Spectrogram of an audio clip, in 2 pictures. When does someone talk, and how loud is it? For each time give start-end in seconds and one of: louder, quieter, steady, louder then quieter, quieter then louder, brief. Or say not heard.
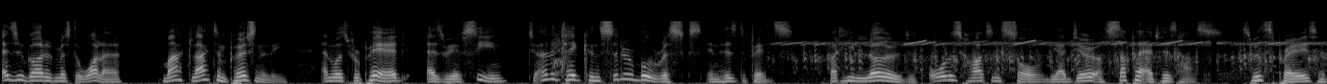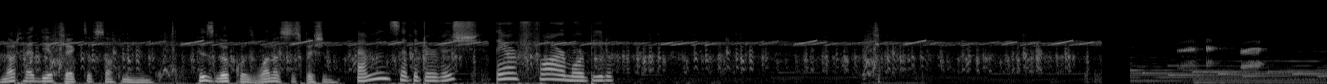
0.0-19.4 steady.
